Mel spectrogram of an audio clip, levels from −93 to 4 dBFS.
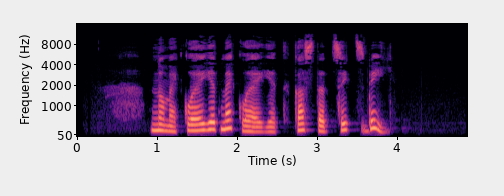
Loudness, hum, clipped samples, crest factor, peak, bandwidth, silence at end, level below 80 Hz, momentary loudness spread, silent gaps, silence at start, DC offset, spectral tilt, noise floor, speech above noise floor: -21 LUFS; none; under 0.1%; 18 dB; -4 dBFS; 10.5 kHz; 1 s; -74 dBFS; 8 LU; none; 0.95 s; under 0.1%; -6 dB/octave; -74 dBFS; 54 dB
